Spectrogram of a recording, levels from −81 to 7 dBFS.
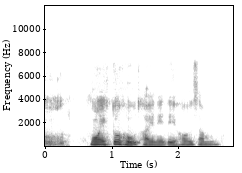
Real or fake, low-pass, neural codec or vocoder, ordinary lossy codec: fake; 7.2 kHz; codec, 16 kHz, 4.8 kbps, FACodec; MP3, 64 kbps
